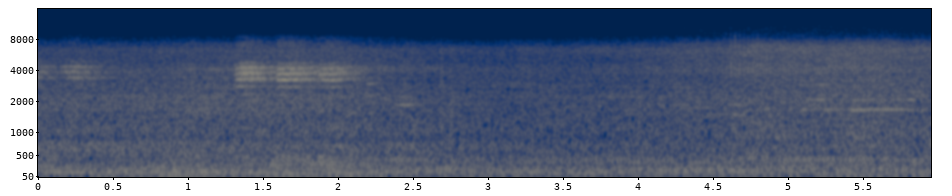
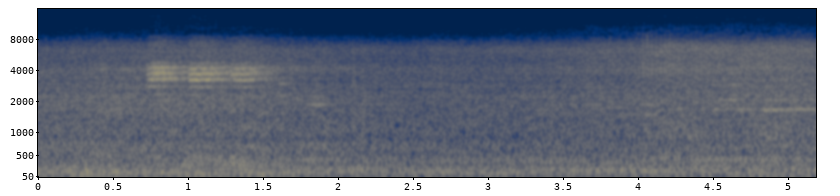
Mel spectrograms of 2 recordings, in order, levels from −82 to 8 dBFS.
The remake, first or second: second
